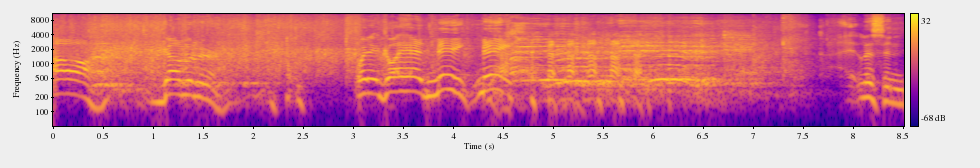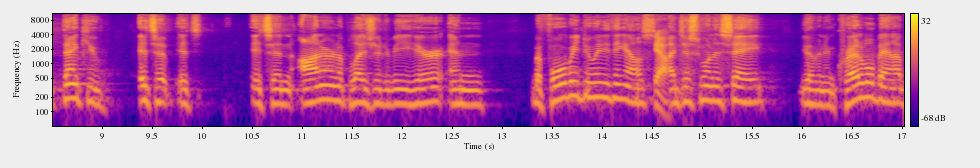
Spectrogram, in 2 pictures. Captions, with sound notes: - Oh governor. Go ahead, Meat, Meat. - [Crowd] Meat, Meat! - Listen. Thank you. It's it's it's an honor and a pleasure to be here. And before we do anything else, I just want to say you have an incredible band,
